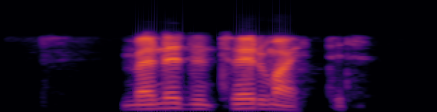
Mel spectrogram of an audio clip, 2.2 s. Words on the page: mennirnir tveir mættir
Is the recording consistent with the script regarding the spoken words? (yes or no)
yes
